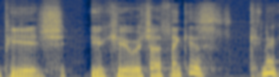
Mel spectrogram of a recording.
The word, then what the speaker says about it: PHUQ: right but Jinger himself pronounces it phuq which I think is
